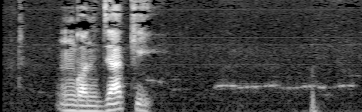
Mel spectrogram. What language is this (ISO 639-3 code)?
fan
